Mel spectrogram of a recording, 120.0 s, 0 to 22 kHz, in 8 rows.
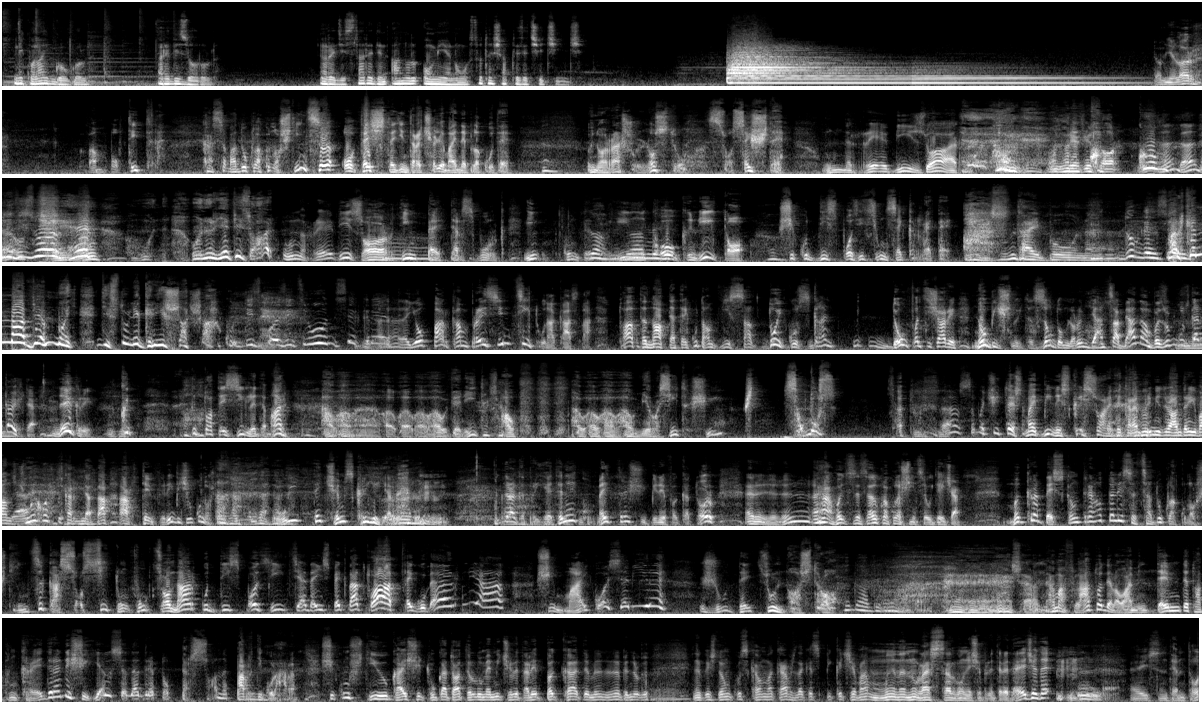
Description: Nikolai Vasilievici Gogol – Revizorul (1975) [TRM] – Teatru Radiofonic Online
